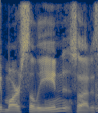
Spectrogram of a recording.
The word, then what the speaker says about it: Marceline: was the first person that we heard say Marceline so that is how it is pronounced down there this gentleman was wonderful he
